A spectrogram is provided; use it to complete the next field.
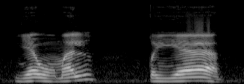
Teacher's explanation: قاف مستعلیہ میں سے اس لیے قاف کو موٹا پڑھیں گے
